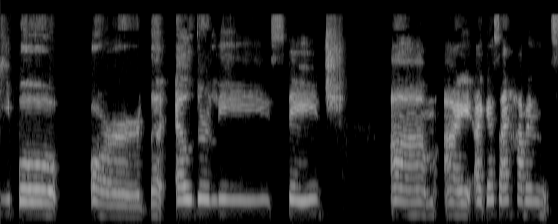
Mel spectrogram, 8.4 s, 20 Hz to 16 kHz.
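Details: Woman with aphasia after an ischemic stroke in March 2020 that left her unable to speak; speech improved but slower, with word-finding pauses; aphasia.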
